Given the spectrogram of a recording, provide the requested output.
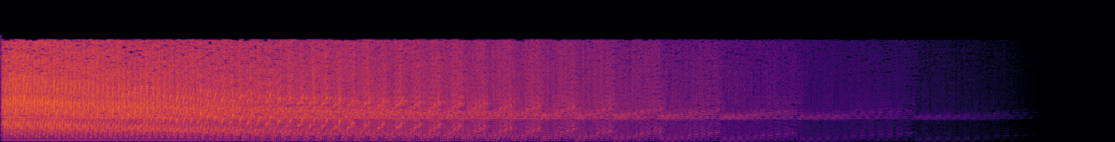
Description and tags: Future Glitch Sweep
effect, fx, sound-effect, sweeper, sweeping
